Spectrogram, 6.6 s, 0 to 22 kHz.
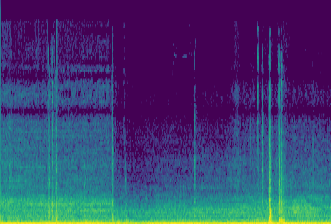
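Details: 2002 Chevy Silverado 1500 automatic with blown transmission, in first gear: steady low engine drone with irregular drag underneath and no clean pull; failed automatic transmission.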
